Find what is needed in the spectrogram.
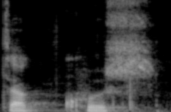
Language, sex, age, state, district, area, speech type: Bengali, male, 18-30, West Bengal, Jalpaiguri, rural, read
